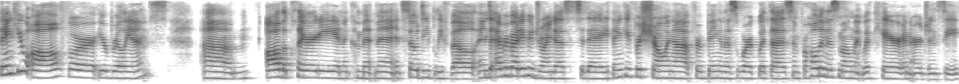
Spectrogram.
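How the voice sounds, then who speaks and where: In a Southern US accent, the speaker talks with fairly even intonation and hardly any pauses. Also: woman, medium pitch for a woman. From US South. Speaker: community organizer, briefing moderator. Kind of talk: webinar moderation. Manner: fast.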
